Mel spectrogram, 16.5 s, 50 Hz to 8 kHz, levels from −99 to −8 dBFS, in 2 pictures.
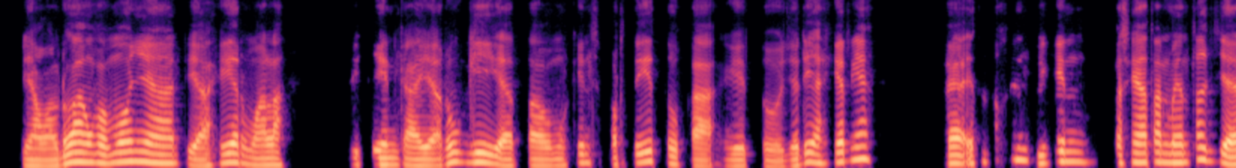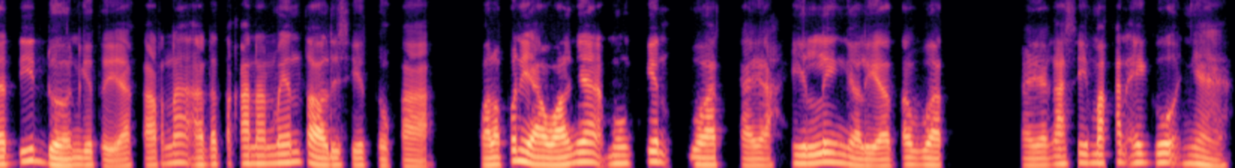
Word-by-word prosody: di - - -6
awal 100 0 +1
doang 165 +1 +6
FOMO-nya, 155 -2 +3
di 110 - -2
akhir 150 +10 +1
malah 115 -2 +1 0.5
bikin 120 -1 -1
kayak 110 +1 +1
rugi." 160 -2 +2
Atau 105 0 -1
mungkin 150 +8 -5
seperti 155 +3 -3
itu 170 -7 -4
Kak, 100 -1 -2
gitu. 100 -2 -4
Jadi, 130 - 0
akhirnya, 170 +9 0 0.5
kayak 145 -1 +2
itu - - -17
tuh - - -25
kan 205 - -2
bikin 160 +5 -1 0.3
kesehatan 160 +2 +1
mental 160 +6 +2
jadi 135 +3 +2
down, 115 -8 +3
gitu 105 -4 -2
ya, 105 +4 -1
karena 135 +5 -3
ada 125 +2 -2
tekanan 140 0 -1
mental 155 -5 +2
di 120 - -1
situ, 115 -2 -5
Kak. 95 +3 -3 0.3
Walaupun 125 +10 +2
ya 130 - +6
awalnya 130 +6 +4
mungkin 145 +6 -1 0.2
buat 120 -1 +1
kayak 110 -1 -3
healing, 150 -1 +2
kali, 110 -1 +2
atau 115 +3 -1
buat 120 -1 +1 0.5
kayak 115 +1 -1
ngasih 155 +4 -3
makan 150 +3 -1
egonya. 155 -6 0
135 Hz, 180 wpm, -23 LUFS, 115-160 Hz, 0.5 s, doang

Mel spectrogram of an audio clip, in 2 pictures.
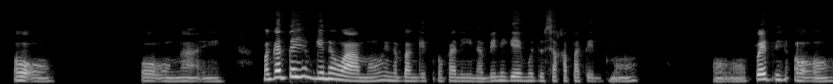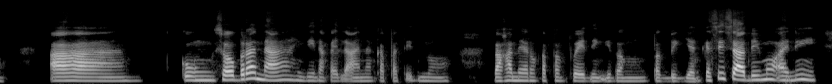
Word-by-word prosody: Oo. 180 -4 +1 1.1
Oo 155 -2 -5
nga, 155 -1 -6
eh. 145 0 -10 0.4
Maganda 320 +8 +6
'yong 350 -2 +2
ginawa 235 -11 +4
mo, 165 +4 -6
'yong 190 - -6
nabanggit 165 -1 -6
mo 160 - -12
kanina, 155 -3 -6
binigay 180 +2 -3
mo 170 0 -8
do'n 170 - -9
sa 175 -1 -6
kapatid 160 -1 -9
mo. 155 +4 -8 0.8
Oo, 75 +2 -8
puwede 230 -2 +4
oo. 155 -2 -4 0.5
Ah, 170 -1 +5 0.6
kung 195 0 -1
sobra 225 +6 +6
na, 205 -1 +3
hindi 180 -3 -7
na 170 - -6
kailangan 160 0 -4
ng 160 - -20
kapatid 155 +1 -10
mo, 165 -1 -10 0.4
baka 180 +2 0
meron 175 -1 -3
ka 175 - -6
pang 170 0 -9
puwedeng 160 -1 -3
ibang 155 0 -8
pagbigyan, 145 -2 -6
kasi 190 +9 -2
sabi 210 -4 +7
mo 230 -2 +2
ano, 195 -1 +1 0.2
eh, 200 - -14
170 Hz, 155 wpm, -23 LUFS, 155-195 Hz, 1.1 s, sabi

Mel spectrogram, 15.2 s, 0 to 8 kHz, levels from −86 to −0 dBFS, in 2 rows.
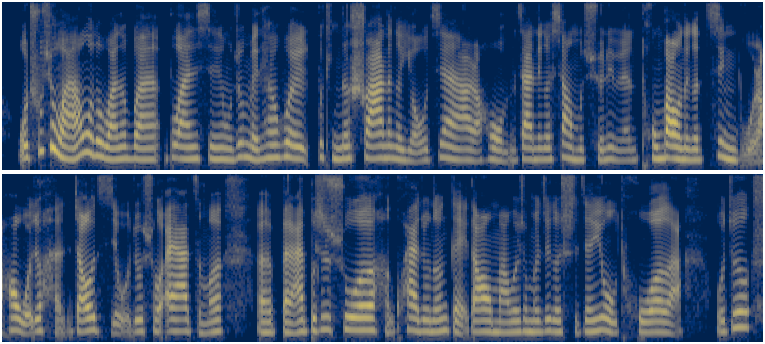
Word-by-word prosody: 我 225 - +1
出 345 - -3
去 405 - +4
玩 215 - +6
我 320 -1 +3
都 260 -2 +3
玩 200 -2 +3
得 210 - -1
不 210 0 -2
安 200 0 +1
不 230 - -4
安 210 -1 +1
心， 205 -1 -4
我 195 - -3
就 245 +4 -4
每 205 -5 0
天 230 +3 -2
会 225 -5 +1
不 245 - -6
停 210 -3 -6
地 210 - -1
刷 220 -1 +4
那 225 - -3
个 205 -2 -3
邮 175 +1 -7
件 225 +4 -4
啊， 190 -2 0
然 170 -1 -3
后 195 +2 -5
我 180 - -1
们 175 +2 -15
在 200 0 +2
那 200 - -5
个 200 - -3
项 215 0 -2
目 190 - -5
群 190 -1 -8
里 205 - -5
面 180 0 -11
通 215 0 -3
报 215 -3 +9
那 195 - 0
个 190 - -1
进 205 0 -2
度， - - -11
然 - - -2
后 220 0 +4
我 170 - -1
就 210 - 0
很 - - -9
着 205 +2 +4
急。 205 -6 -8
我 - - -9
就 200 0 -2
说： 200 0 -5
“哎 210 - +4
呀， 205 0 +5
怎 185 -4 -11
么， 190 +4 -2 0.3
呃， 180 0 -1
本 185 -1 +1
来 190 +3 +3
不 215 +2 -2
是 230 +1 -4
说 220 -1 +4
很 - - -12
快 220 -2 +1
就 200 0 -2
能 200 +2 -2
给 195 -6 -3
到 195 0 +3
吗？ 185 -1 -3
为 190 0 -3
什 200 - -6
么 195 0 -3
这 205 - -4
个 195 -1 -2
时 185 -2 -10
间 195 +2 -2
又 210 -4 0
拖 190 0 -2
了？” 180 - -2 0.4
我 190 - -6
就 275 +5 0
205 Hz, 330 characters per minute, -26 LUFS, 190-220 Hz, 0.4 s, 报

